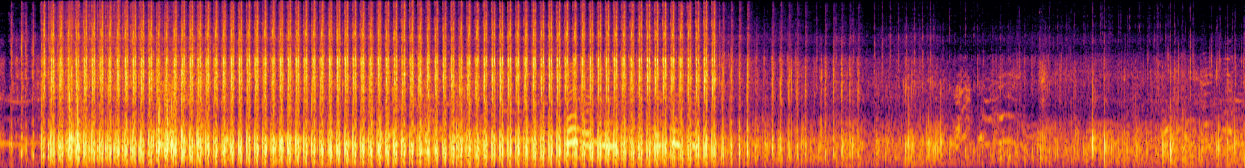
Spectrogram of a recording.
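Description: Paintball markers firing in a rapid, unbroken stream of shots that stops sharply about seven seconds in, followed by scattered single shots.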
